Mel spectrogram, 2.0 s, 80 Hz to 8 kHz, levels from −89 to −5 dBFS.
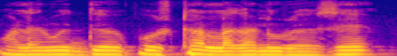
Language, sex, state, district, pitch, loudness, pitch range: Bengali, male, Assam, Hailakandi, 150 Hz, -15 LUFS, 140-155 Hz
